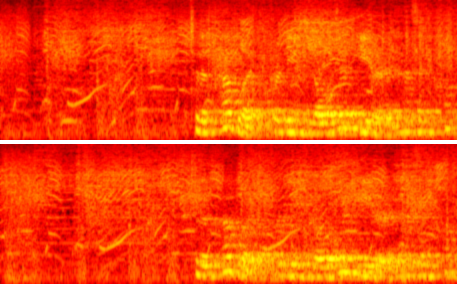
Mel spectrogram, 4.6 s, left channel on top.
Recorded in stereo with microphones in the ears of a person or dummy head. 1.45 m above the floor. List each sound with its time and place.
1.9 s a woman speaking: 35° left (ahead or behind), 0.7 m; by 4.5 s 75° left (ahead or behind), 1.8 m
